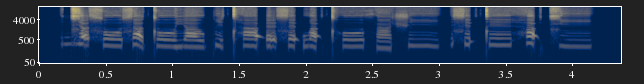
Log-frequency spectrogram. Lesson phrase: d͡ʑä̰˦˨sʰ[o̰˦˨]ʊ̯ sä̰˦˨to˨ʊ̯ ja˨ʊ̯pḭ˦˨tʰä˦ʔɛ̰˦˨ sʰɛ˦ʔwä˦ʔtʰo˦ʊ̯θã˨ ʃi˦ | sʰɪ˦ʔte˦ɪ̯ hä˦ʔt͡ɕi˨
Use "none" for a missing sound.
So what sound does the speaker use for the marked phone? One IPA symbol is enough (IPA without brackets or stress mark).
o˨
